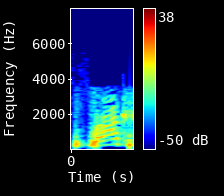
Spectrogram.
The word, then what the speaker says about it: marque: Mark is spelled M-A-R-Q-U-E. So letter as in letter that you would write to somebody of M-A-R-Q-U-E.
